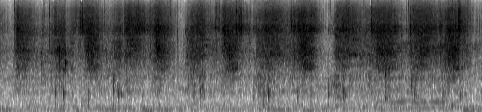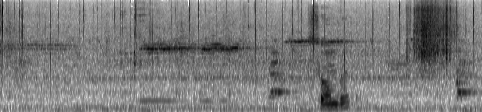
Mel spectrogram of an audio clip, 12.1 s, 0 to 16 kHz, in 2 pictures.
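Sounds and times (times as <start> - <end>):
wooden spatula stirring: 0.0 - 6.1
spices rattling in a metal pan: 0.0 - 6.2, 11.0 - 11.8.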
